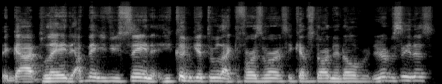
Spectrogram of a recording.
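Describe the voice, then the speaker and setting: A man's voice: fairly high pitch, steady tone, quick pace. Rambling man in his forties. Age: 40s. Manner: rambling, full of fillers and "right?" tag questions. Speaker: podcast guest, rapper. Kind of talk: casual chat.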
